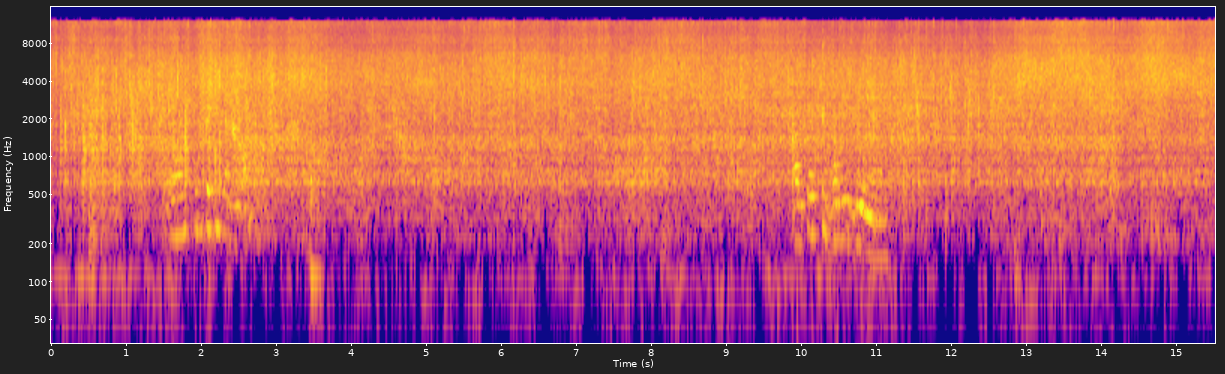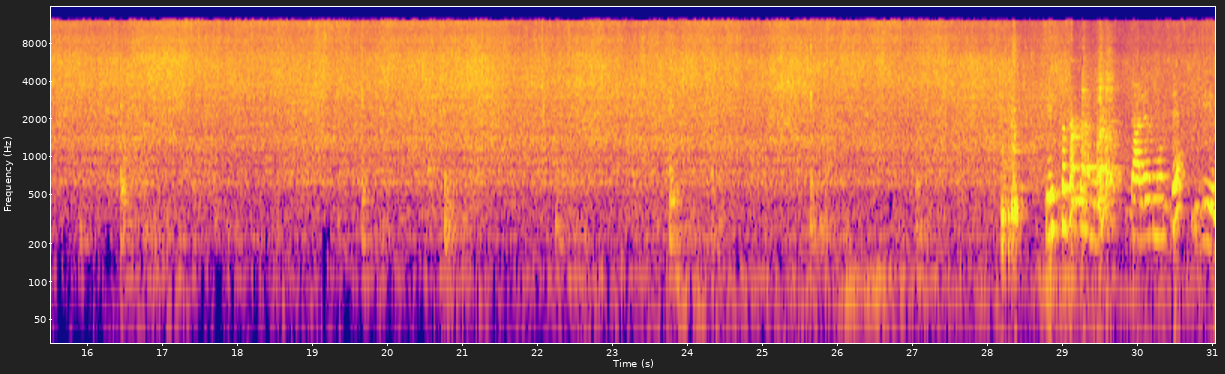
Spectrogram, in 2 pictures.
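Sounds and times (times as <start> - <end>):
vegetables sizzling in hot oil: 0.0 - 31.0
metal spatula stirring: 28.1 - 29.8.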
